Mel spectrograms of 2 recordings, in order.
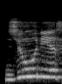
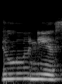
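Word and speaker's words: Junius: get all these four names first is like junior manuscript j-u-n-i-u-s junior manuscript and the second one is like exceeder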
